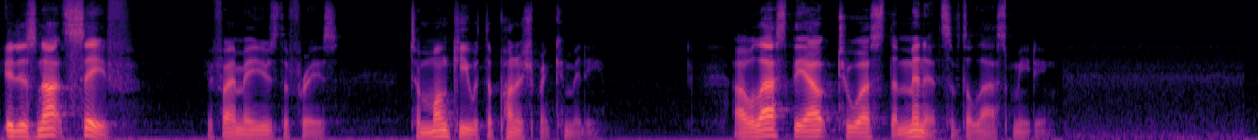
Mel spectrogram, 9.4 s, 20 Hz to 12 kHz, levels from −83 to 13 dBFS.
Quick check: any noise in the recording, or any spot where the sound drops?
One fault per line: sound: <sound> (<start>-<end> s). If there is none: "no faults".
no faults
